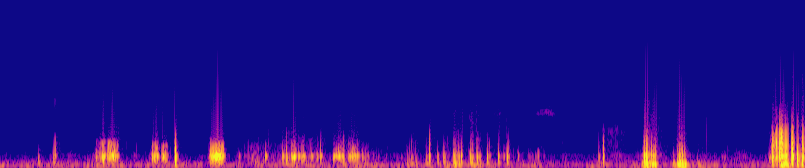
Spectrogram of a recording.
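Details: Repeated low gurgling and rumbling bursts with a few louder growls, described as really loud; ordinary stomach growling (borborygmi).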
